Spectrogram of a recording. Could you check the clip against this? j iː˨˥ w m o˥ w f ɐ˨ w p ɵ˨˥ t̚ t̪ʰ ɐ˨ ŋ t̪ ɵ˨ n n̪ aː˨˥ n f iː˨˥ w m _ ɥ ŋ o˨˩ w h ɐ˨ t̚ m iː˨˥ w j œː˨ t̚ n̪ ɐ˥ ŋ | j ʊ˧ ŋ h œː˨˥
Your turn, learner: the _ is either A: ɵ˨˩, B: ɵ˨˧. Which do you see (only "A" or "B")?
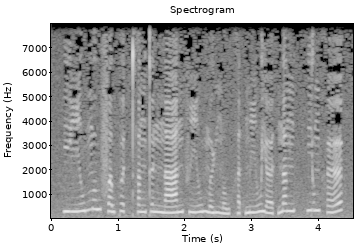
B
